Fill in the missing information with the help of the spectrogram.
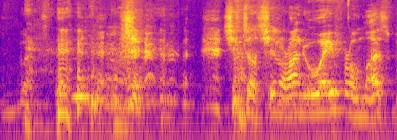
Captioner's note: laughter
